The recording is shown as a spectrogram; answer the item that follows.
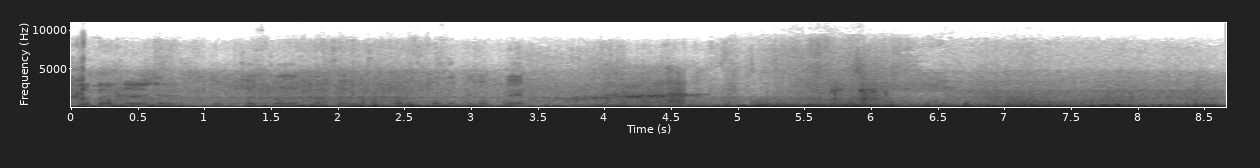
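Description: Wind buffeting the action camera's microphone in flight under a tandem paraglider: a steady, low rumble of rushing air.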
